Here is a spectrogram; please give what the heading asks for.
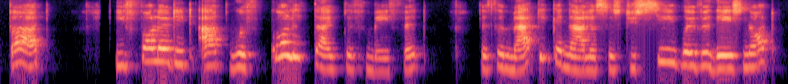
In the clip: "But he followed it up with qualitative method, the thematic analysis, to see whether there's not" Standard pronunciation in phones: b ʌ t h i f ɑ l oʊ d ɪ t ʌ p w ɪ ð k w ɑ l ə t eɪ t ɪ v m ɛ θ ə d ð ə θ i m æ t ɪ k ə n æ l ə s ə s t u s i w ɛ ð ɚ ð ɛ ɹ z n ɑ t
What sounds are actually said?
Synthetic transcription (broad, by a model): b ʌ t h i f ɑ l oʊ d ɪ t ʌ p w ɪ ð k w ɑ l ə t eɪ t ɪ v m ɛ θ ə d ð ə θ i m æ t ɪ k ə n æ l ə s ə s t u s i w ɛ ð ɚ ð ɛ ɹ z n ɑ t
